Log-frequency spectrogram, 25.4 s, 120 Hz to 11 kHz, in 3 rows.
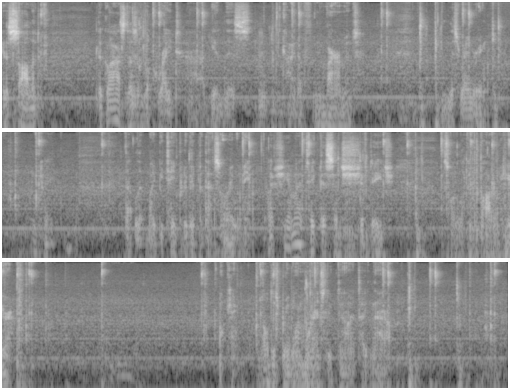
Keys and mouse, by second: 2.3 ctrl+r, 6.9 a, 7.2 Tab, 8.2 a, 11.6 a, 12.5-14.4 drag, 14.4 shift+h, 15.3 Tab, 22.0 ctrl+r, 23.7 Tab, 24.5 a.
